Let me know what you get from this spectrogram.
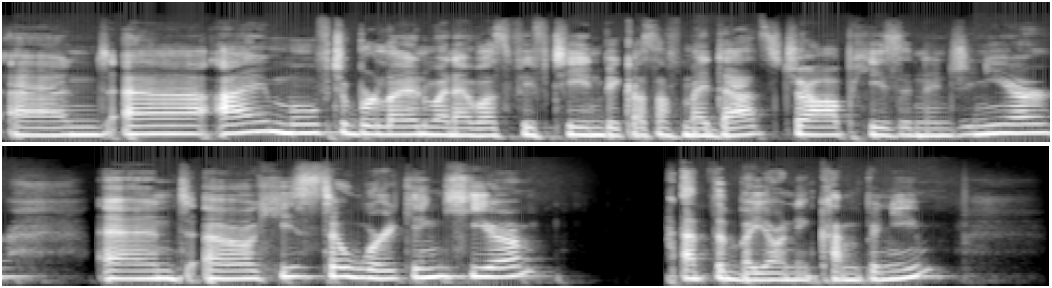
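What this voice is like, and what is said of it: Ukrainian accent in English. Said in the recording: “I'm originally from Kiev, from Ukraine. So in case you wondered about my accent.”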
